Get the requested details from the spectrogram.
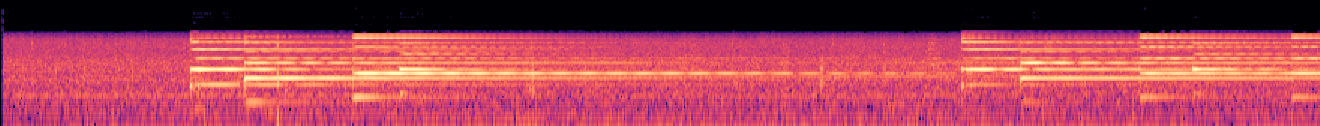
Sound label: avemaria fatima, clock chime tunes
